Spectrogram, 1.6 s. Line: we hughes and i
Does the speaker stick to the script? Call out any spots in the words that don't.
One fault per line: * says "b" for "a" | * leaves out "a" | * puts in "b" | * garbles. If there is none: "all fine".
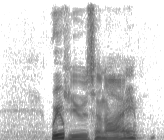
all fine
